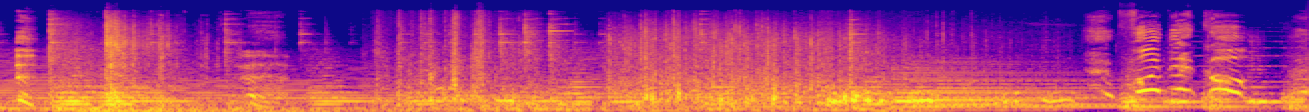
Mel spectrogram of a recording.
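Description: Soft pigeon-like cooing mixed into a busy, dense backdrop of cartoon music and sound effects, with a few brighter calls near the end.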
